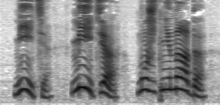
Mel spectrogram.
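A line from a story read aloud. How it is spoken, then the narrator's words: Alarmed angel's shout. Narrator (Russian): закричал тревожно ангел Димитриус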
